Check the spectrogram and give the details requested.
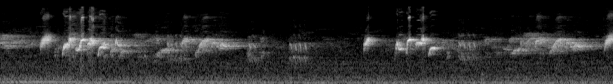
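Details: Red-whiskered bulbul goaded into duel singing: two strong phrases of rolling, chirpy warbles about three seconds apart, each ending in quieter dropping notes, with a low electrical hum beneath.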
